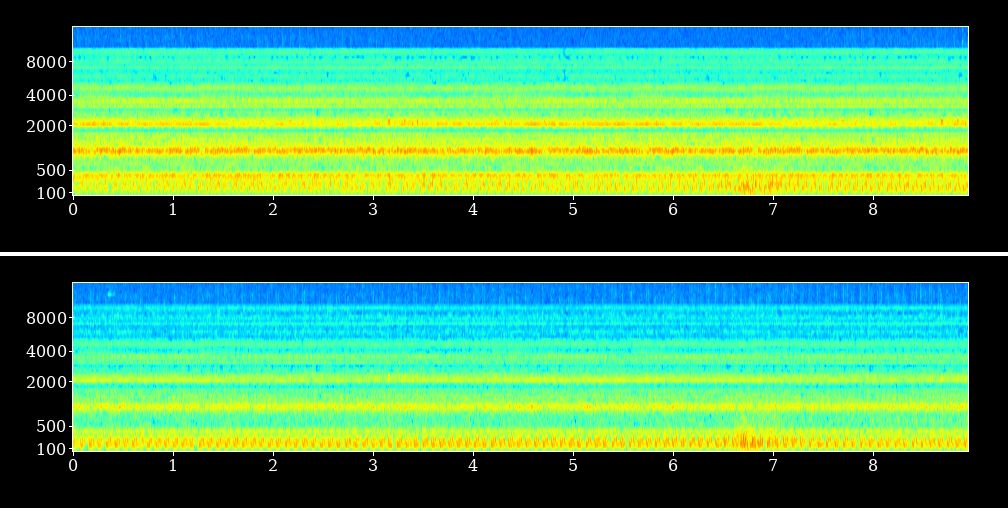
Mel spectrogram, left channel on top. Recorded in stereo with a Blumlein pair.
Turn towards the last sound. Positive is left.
turn(degrees=65)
